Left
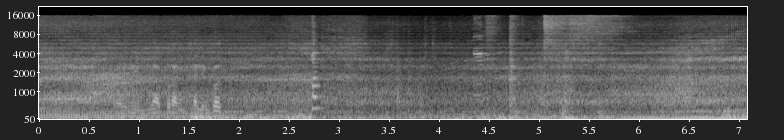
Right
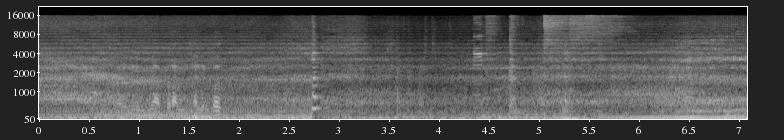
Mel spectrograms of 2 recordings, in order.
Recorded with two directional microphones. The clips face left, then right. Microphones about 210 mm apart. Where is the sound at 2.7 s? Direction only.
20° right (ahead or behind).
